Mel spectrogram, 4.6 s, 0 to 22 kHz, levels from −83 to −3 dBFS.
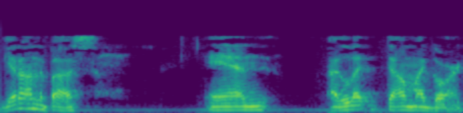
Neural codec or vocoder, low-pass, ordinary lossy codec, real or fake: none; 7.2 kHz; MP3, 24 kbps; real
